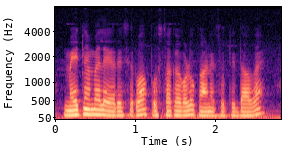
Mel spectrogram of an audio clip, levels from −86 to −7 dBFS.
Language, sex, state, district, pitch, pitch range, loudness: Kannada, male, Karnataka, Bangalore, 110 Hz, 105-125 Hz, -17 LUFS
